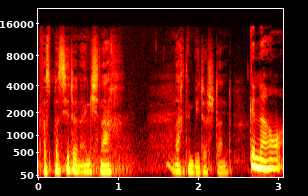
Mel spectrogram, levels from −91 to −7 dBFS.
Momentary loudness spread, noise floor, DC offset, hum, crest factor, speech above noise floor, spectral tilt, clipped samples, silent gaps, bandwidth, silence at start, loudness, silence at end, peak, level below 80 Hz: 18 LU; -45 dBFS; under 0.1%; none; 20 dB; 23 dB; -5.5 dB/octave; under 0.1%; none; 15.5 kHz; 0 s; -23 LUFS; 0 s; -4 dBFS; -56 dBFS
